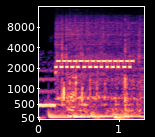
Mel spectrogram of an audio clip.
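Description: A telephone rings in a single short burst of bright electronic tones, loud and close, with no one speaking.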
